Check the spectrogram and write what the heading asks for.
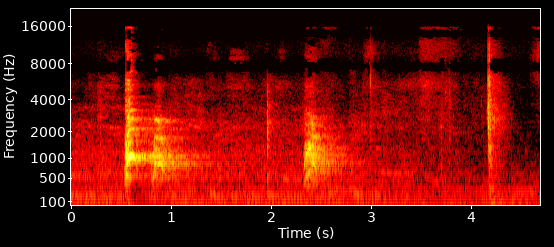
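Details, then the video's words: Dog giving two loud, sharp barks about two seconds apart, the first with a short trailing whine, the second slightly hoarser, then a brief click near the end in an otherwise quiet indoor setting. "barking dog"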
